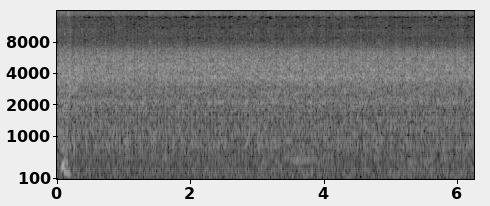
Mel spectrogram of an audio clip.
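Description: Truck engines idling in a queue, a steady, even running noise with no change.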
